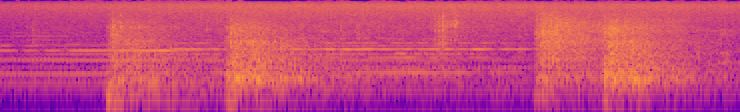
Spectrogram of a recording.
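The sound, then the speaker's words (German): Four heavy thuds of doors banging shut as audience members walk out of a concert hall in Israel, coming in two pairs with short reverberant tails, over a steady low hum. No one speaks. “Einige Zuhörer verlassen Türen knallend den Saal,”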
